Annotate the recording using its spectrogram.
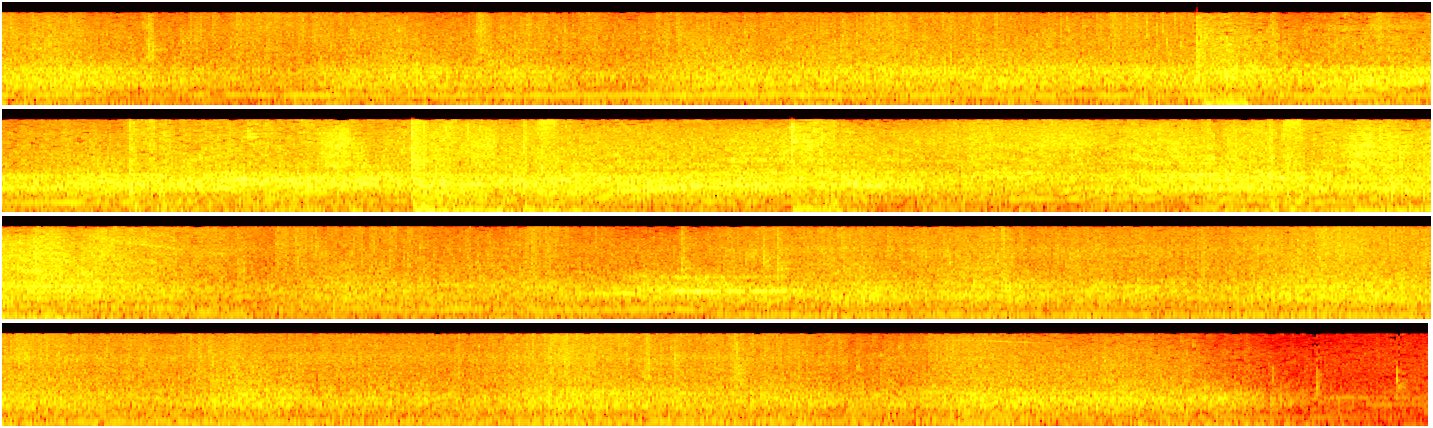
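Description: A car engine roars and revs steadily.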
